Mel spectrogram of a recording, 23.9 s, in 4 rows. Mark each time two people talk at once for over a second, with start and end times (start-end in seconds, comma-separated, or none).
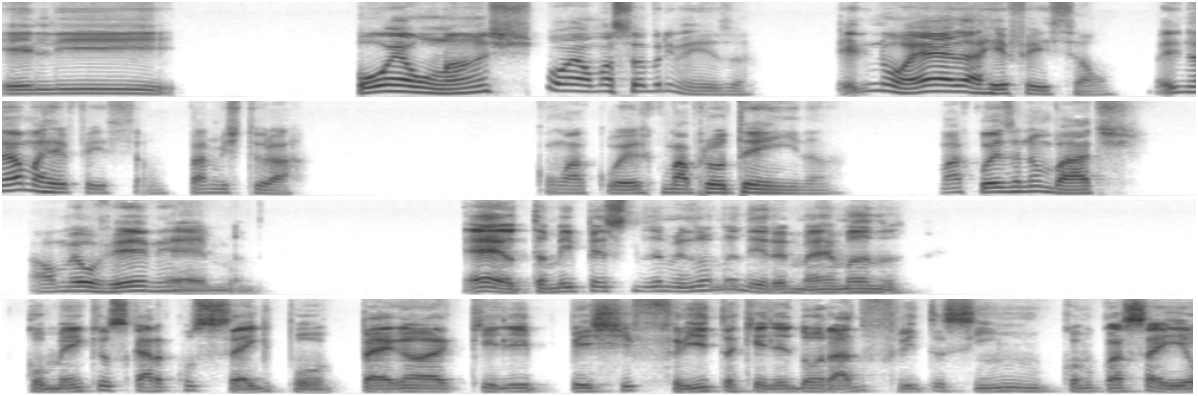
none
